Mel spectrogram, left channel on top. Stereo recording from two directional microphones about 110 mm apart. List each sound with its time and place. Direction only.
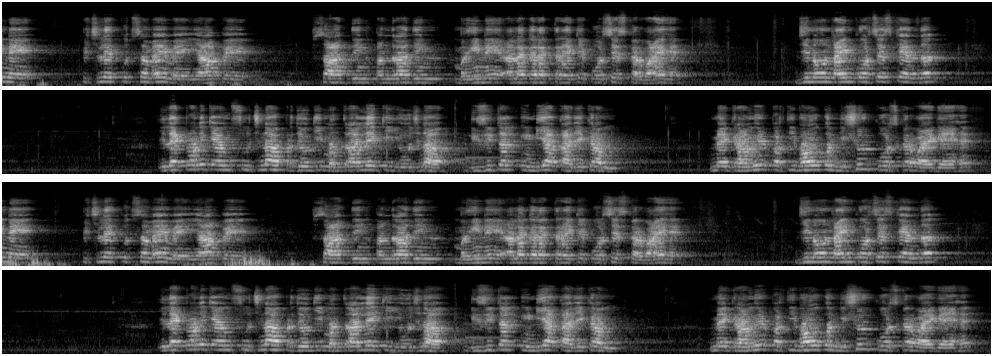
0.8 s a man's voice: 15° left (ahead or behind)
7.9 s a man's voice: 15° left (ahead or behind)
11.4 s a man's voice: 15° left (ahead or behind)
17.0 s a man's voice: 15° left (ahead or behind)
